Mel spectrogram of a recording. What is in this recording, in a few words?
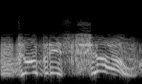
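player killed enemy mood high, speech Polish; War Thunder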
